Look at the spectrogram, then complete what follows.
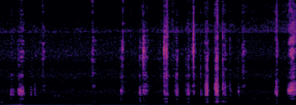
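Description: Faint, irregular soft scratches and ticks of a crochet hook working yarn through single crochet stitches, over a low steady hum.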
